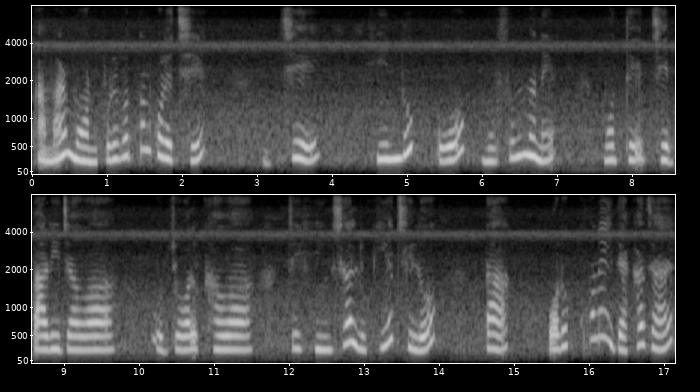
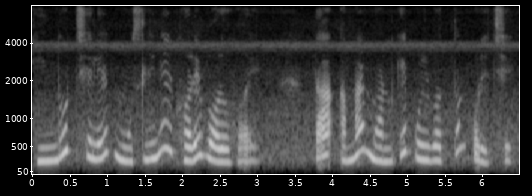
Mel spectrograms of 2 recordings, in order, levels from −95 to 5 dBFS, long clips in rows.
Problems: background sounds at intervals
